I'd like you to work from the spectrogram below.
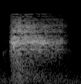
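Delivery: a sharp unvoiced hiss; breathy warning shh. A narrator's reading. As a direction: hush him with a hiss. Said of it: "hissed Tilly".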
